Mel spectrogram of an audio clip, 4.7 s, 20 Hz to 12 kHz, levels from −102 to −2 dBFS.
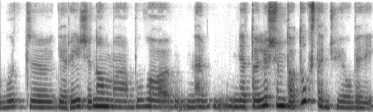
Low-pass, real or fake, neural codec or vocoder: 10.8 kHz; fake; vocoder, 24 kHz, 100 mel bands, Vocos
